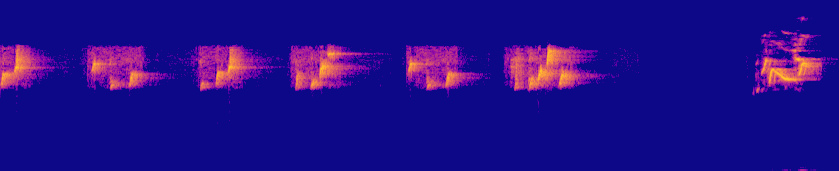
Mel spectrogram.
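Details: Goldfinch in a clean recording used for song tutoring: a series of six short twittering double chirps at about half-second spacing, then a pause and a brief jumbled warble.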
